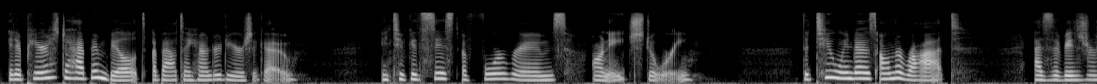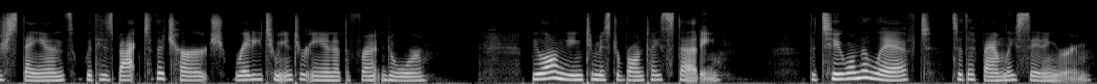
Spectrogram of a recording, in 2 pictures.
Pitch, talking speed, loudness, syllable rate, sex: 220 Hz, 160 wpm, -18 LUFS, 3.5 syllables/s, female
